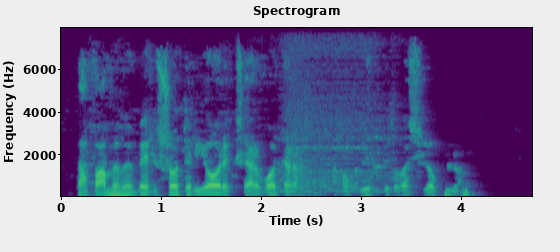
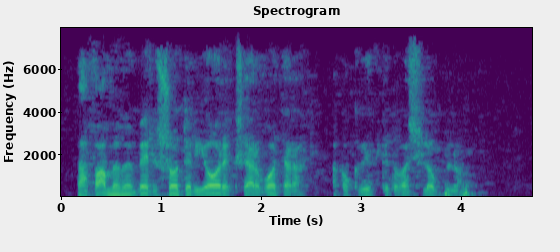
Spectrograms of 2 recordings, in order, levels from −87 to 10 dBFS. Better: second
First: noise reduction (classical method log-MMSE)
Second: none

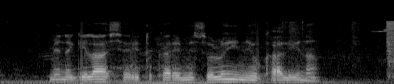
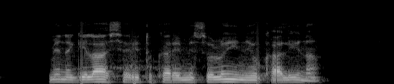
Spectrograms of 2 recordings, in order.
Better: second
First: background sound (Bus); 14 dB below the speech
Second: none

